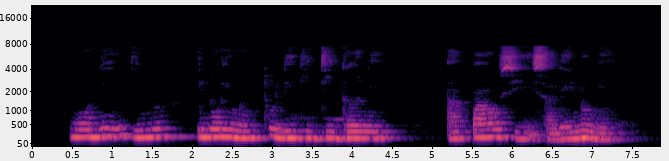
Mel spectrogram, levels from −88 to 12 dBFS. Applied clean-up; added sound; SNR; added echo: none; none; none; reverberation time 0.5 s.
